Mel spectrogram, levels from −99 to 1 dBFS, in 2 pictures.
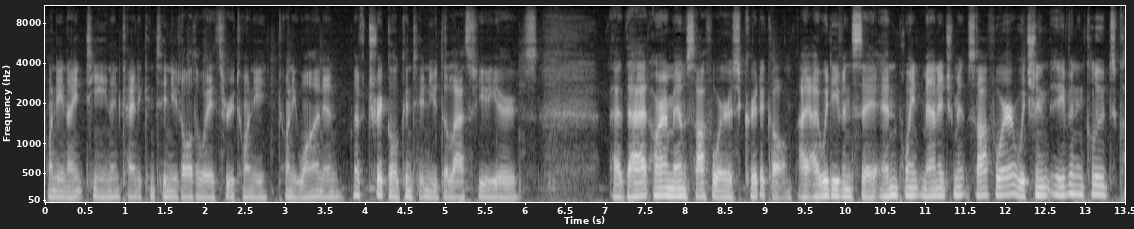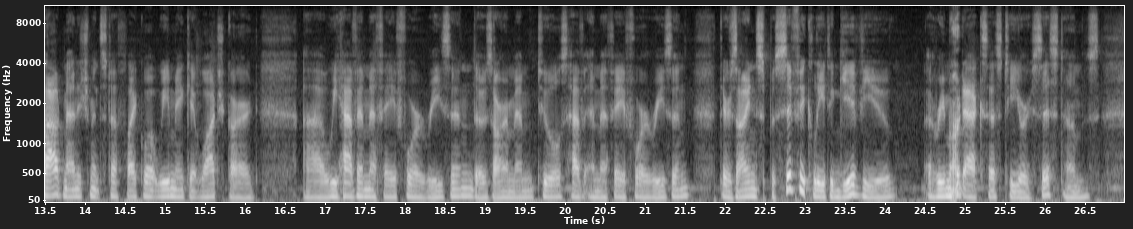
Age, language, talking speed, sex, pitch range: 30-49, English, 160 wpm, male, 95-115 Hz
